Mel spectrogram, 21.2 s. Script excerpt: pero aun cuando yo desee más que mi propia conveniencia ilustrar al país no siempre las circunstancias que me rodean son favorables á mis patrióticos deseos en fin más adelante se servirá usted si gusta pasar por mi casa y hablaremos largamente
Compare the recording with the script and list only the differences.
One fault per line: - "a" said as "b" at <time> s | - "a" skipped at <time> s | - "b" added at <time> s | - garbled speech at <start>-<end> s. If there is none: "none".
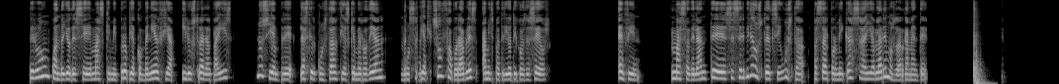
- garbled speech at 8.0-8.6 s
